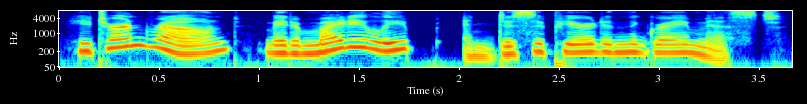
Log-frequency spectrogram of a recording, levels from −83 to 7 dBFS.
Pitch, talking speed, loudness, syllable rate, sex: 200 Hz, 215 wpm, -17 LUFS, 5.6 syllables/s, female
